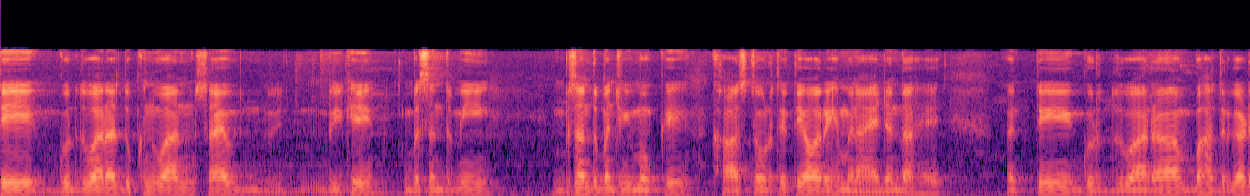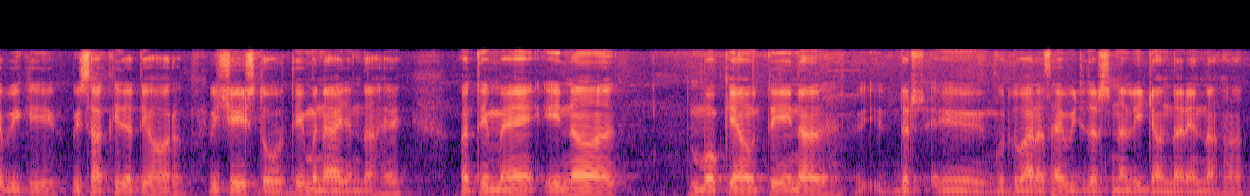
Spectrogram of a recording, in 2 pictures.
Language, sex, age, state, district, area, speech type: Punjabi, male, 30-45, Punjab, Patiala, urban, spontaneous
